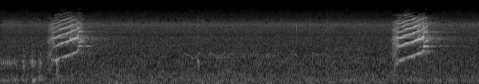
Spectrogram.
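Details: Blue-faced honeyeater in an Australian backyard garden: two short, harsh, rasping notes about three and a half seconds apart, each sweeping upward, with near silence between them.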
